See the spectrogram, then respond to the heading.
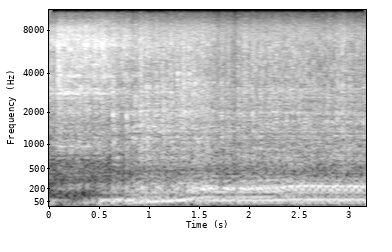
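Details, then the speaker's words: Truck after ignition repair with a brand-new coil, now starting: stumbling start into lumpy, uneven idle like a dropped cylinder; suspected misfire, owner suspects compression, valves or an incorrectly installed spark plug, not confirmed. "So, she does run and start, but very, very bad. catches on, but not great."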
